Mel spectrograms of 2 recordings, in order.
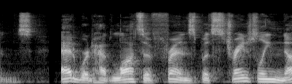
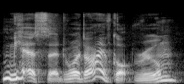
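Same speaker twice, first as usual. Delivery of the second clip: laughed; 5 semitones higher, slower than usual. A narrator's reading. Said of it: "laughed the vicar".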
